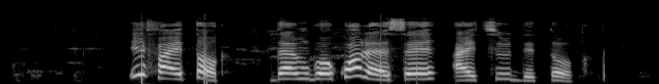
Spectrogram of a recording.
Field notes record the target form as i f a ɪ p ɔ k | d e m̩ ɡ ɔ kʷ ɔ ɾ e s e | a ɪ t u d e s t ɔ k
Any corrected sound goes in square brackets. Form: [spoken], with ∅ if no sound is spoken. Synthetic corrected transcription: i f a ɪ [t] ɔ k | d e m̩ ɡ [o] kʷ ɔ ɾ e s e | a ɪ t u d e [∅] t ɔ k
